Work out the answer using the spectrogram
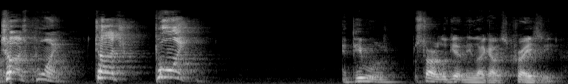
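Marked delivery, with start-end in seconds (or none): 0.0-1.9 mock high-pitched yell. Retelling two days out on house arrest, the speaker acts out yelling. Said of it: "So I started yelling".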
